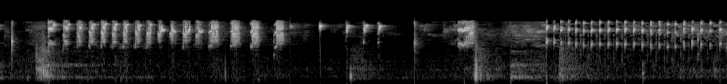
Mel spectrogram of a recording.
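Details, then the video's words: Lovebird master song for training songbirds: a fast run of sharp, high chirps at about four per second, a few scattered notes, then a rapid buzzy trill. "Masteran Terbaik Love Bird"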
